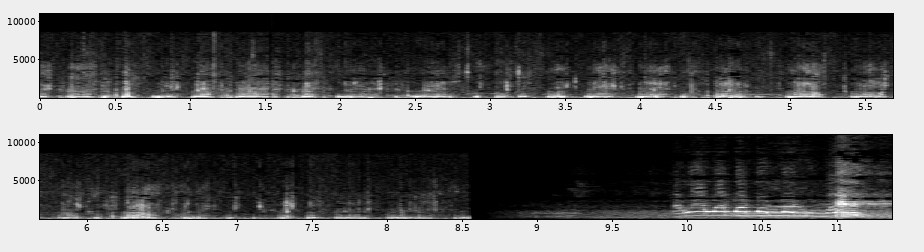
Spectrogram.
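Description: Dogs growling in rapid, pulsing bursts while tugging on a rope toy. After a short break, a cat gives one long, drawn-out meow near the end.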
